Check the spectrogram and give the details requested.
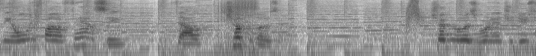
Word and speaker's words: Chocobo: They're not Chocobos, they're Chocobos. I know it's spelled C-H-O-C like chocolate. No, goddamn, it's Chocobo. Waka says so. So hold your Chocobos.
